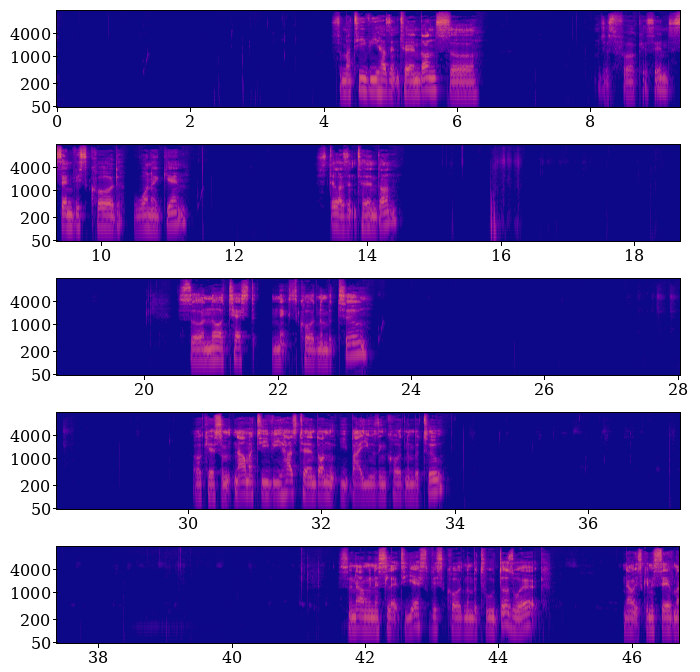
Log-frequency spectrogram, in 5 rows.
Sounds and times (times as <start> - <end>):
Inside, small room: 0.0 - 46.7
Speech: 4.1 - 6.5, 8.0 - 11.4, 13.2 - 14.6, 20.5 - 23.5, 30.0 - 34.0, 35.5 - 46.7.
